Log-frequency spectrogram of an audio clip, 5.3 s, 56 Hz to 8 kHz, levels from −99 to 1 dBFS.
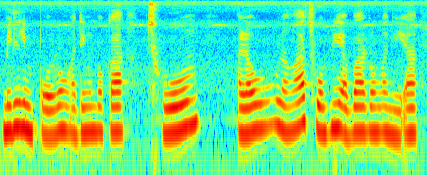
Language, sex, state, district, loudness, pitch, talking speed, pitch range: Mizo, female, Mizoram, Aizawl, -15 LUFS, 195 Hz, 225 wpm, 190-210 Hz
